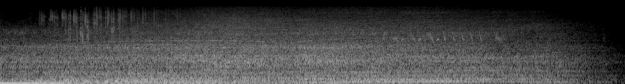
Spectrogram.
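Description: A bus engine running steadily with road rumble, fading away near the end.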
